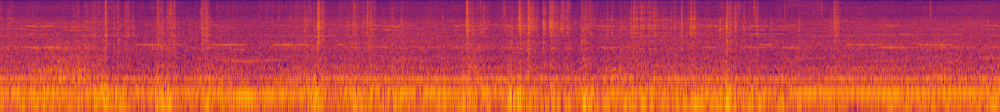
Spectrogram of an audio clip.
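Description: A snow plow blade scrapes and pushes snow.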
